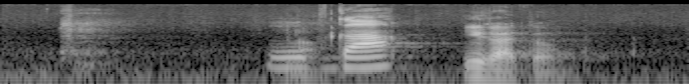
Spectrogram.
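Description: A young girl speaks briefly in a high voice.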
